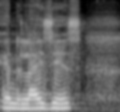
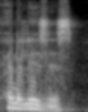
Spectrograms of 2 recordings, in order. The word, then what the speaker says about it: analysis: analysis analysis is tajia there are some people which read it analyzes so it is analysis analysis means tajia and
